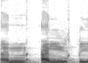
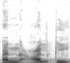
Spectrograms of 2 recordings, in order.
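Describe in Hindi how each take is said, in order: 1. Alqi की शुरुआत हल्के ग्लोटल स्टॉप से होती है। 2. Alqi की शुरुआत गले की 'ain ध्वनि से होती है।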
